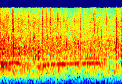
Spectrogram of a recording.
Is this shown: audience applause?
yes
